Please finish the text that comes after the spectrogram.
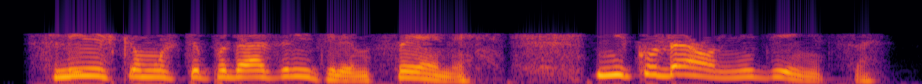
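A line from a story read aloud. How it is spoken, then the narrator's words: Laughing. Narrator (Russian): рассмеялся Фродо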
